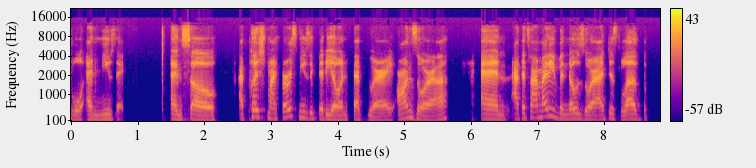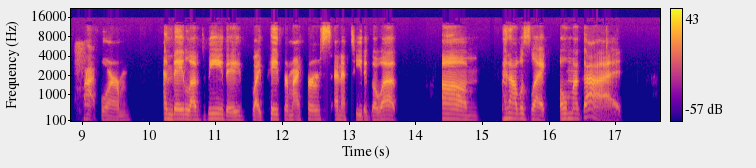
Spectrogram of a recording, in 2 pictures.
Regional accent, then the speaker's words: New York City, New York, United States; I'm a Brooklyn girl. I'm from Flatbush

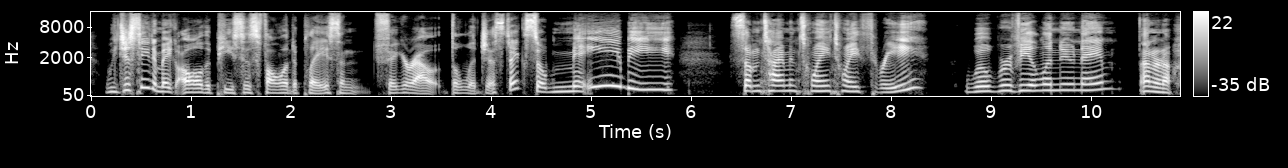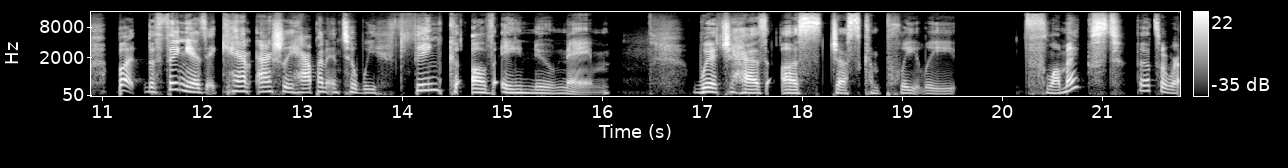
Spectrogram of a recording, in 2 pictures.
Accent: Chicago, Illinois, United States; accent: Chicago; with my Chicago accent

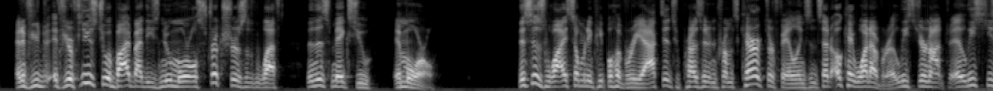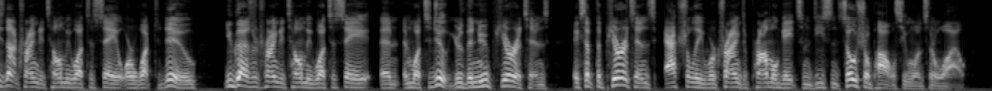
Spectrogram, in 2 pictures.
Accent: California, United States; my home state

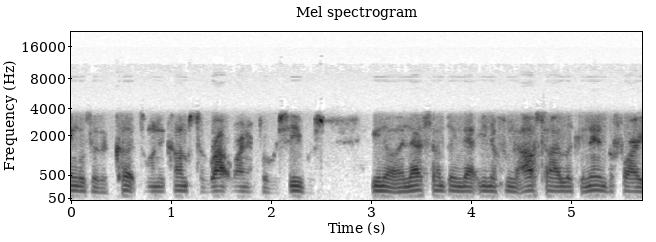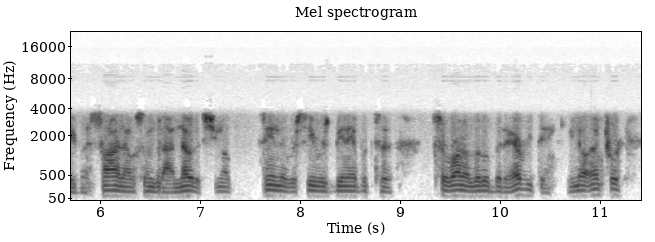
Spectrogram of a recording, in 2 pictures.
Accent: Detroit, Michigan, United States; moved away as an adult; now in Los Angeles, United States; me growing up in Detroit

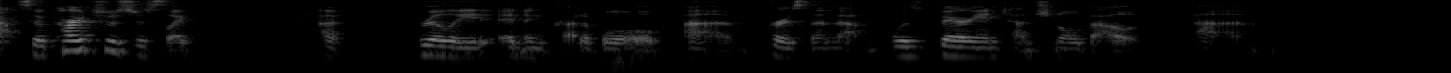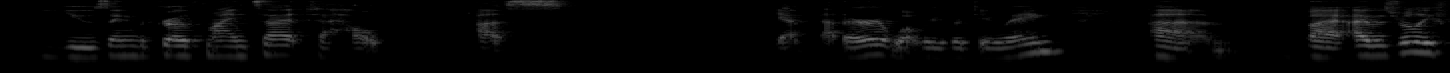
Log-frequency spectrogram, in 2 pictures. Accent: Southern California, United States; moved away as an adult; I'm from Southern California

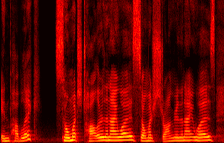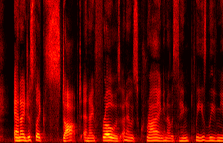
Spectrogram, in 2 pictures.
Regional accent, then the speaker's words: Paris, Île-de-France, France; moved away; And I grew up in Paris

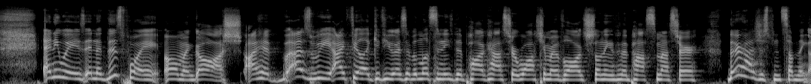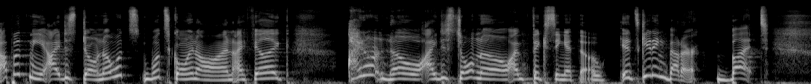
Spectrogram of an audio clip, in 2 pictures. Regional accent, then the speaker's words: Texas, United States; I'm from Texas.

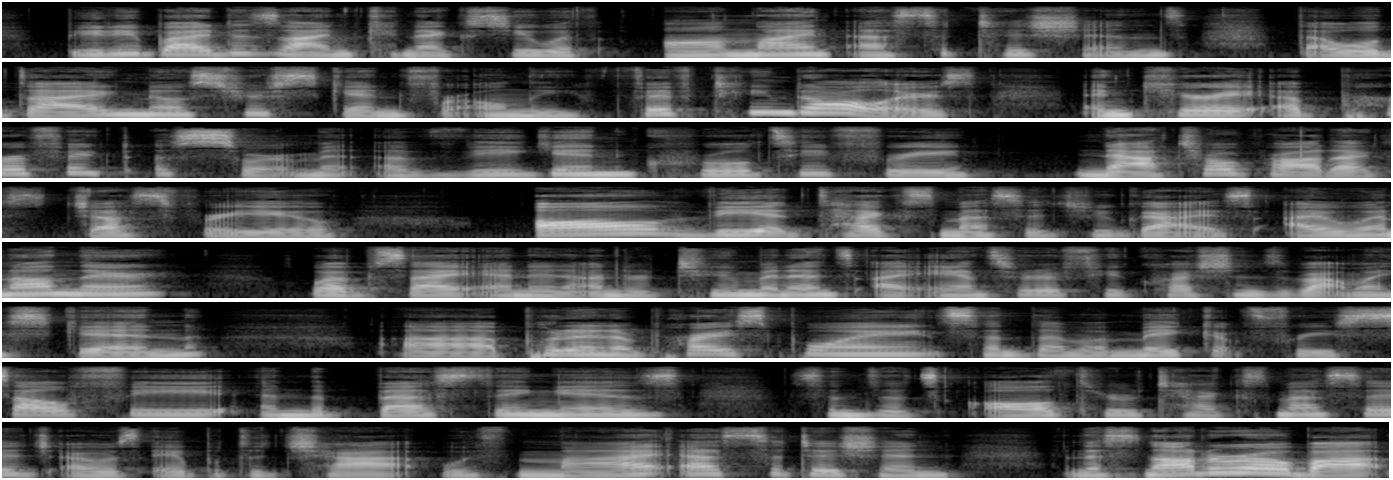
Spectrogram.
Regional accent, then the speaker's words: the Valley, California, United States; accent: Valley Girl; We literally grew up in the Valley. We're West Coast girls till the day we

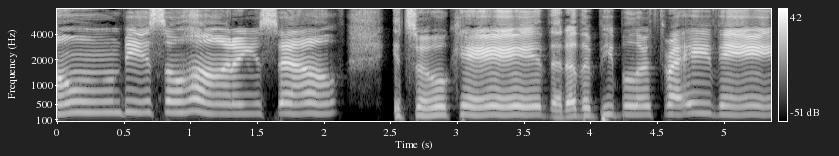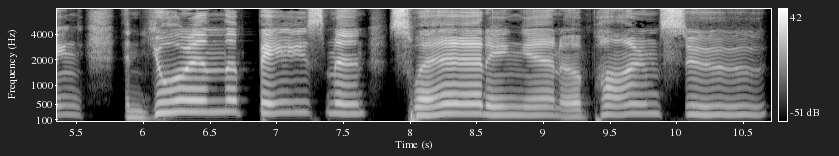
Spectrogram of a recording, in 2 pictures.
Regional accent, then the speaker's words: Atlanta, Georgia, United States; I'm born and raised here

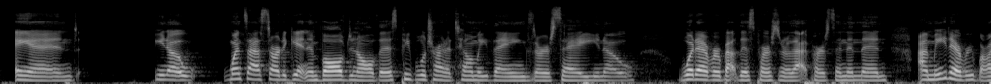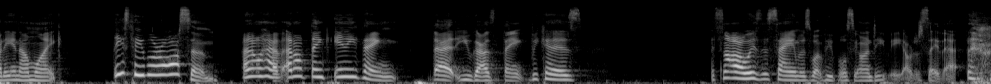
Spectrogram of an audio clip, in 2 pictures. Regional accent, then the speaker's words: Winchester, Kentucky, United States; moved away; I was born and raised in Winchester, Kentucky.

